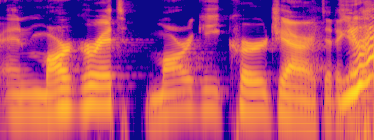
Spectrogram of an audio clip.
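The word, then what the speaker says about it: Margy Kerr-Jarrett: founded by creative directors Amuna Winer and Margaret Margie Kerjar. Did I get You have pronounced all the things correctly.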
